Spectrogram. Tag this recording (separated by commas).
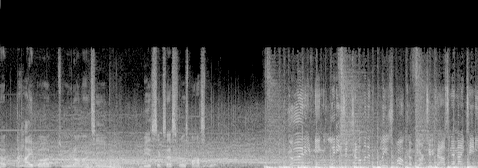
people marching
